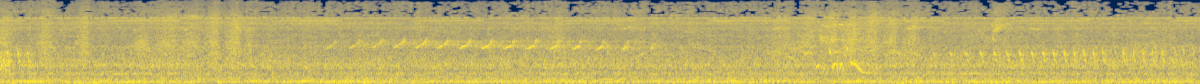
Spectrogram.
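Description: Background birdsong: a rapid trill of about seven notes a second lasting around three seconds, then a single short call, then a lower trill near the end, over a steady low hum.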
